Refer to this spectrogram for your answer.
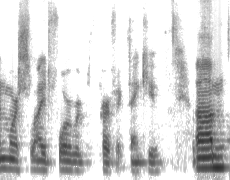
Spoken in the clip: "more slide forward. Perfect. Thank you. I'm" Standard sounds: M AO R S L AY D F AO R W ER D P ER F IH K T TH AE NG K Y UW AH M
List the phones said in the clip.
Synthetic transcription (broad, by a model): M AO R S L AY D F AO R W ER D P ER F IH K T TH AE NG K Y UW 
